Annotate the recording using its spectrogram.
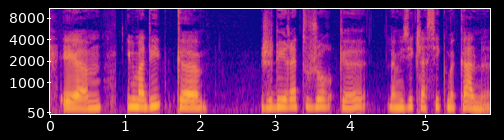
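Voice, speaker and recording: A woman with a Dutch accent and a dark, mellow tone, monotone and flat at a very slow pace with long, frequent pauses, in a dry, close sound with no echo. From Netherlands. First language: Dutch (speaking French). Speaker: singer-songwriter. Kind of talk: radio interview. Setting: studio. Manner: halting.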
